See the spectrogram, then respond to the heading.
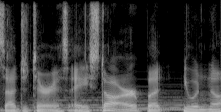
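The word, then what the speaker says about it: Sagittarius A*: up Google images of Sagittarius a asterisk, which is usually pronounced Sagittarius A star, but you wouldn't know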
